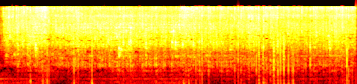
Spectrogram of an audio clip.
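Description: Paneer cubes sizzling in hot oil in a frying pan as they are dropped in one by one: a steady, loud hiss that starts suddenly, with scattered sharp pops and crackles through it.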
